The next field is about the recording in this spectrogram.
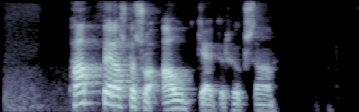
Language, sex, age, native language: Icelandic, female, 50-59, Icelandic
